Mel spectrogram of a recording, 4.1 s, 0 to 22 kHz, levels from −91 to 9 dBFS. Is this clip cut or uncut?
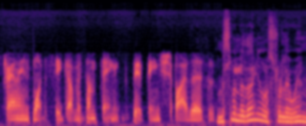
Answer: cut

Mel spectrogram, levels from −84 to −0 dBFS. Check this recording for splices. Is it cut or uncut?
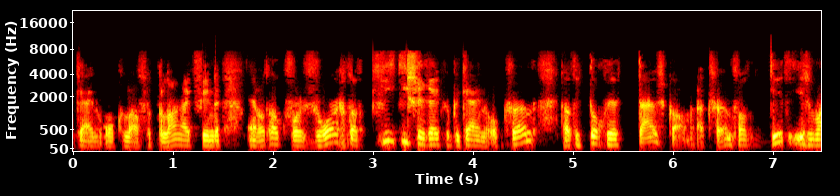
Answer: uncut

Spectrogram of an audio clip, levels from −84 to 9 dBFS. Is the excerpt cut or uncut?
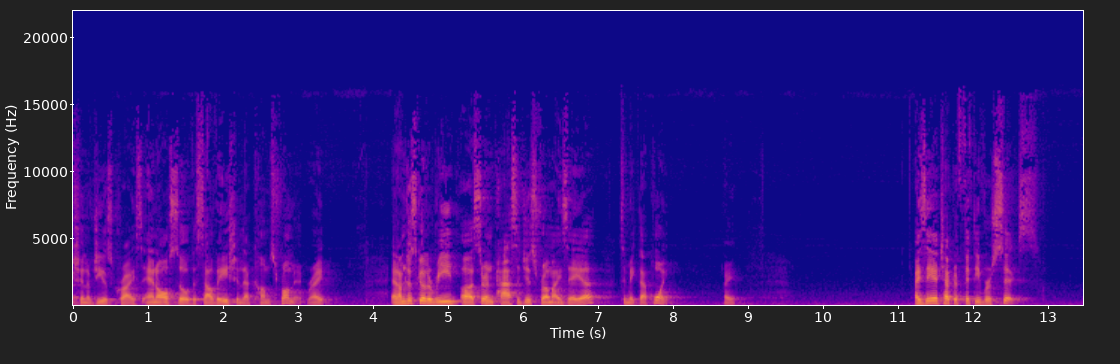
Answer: uncut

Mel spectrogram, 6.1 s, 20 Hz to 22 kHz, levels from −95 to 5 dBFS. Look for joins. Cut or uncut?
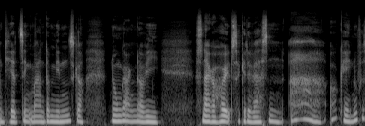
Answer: uncut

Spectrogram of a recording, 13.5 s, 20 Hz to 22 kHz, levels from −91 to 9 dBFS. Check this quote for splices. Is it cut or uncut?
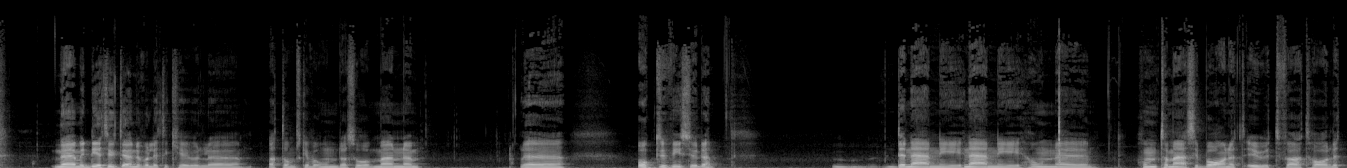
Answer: cut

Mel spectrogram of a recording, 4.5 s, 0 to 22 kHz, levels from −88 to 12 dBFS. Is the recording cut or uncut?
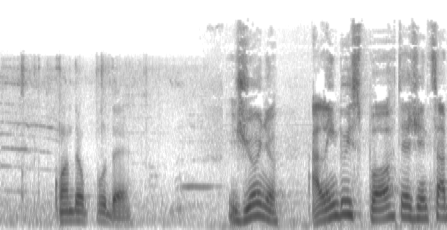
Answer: cut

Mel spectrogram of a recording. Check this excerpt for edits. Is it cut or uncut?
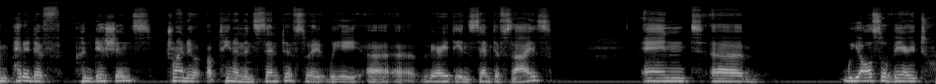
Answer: uncut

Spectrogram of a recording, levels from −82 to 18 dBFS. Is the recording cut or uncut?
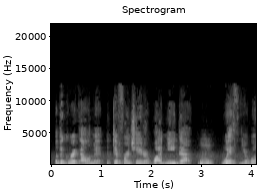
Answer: cut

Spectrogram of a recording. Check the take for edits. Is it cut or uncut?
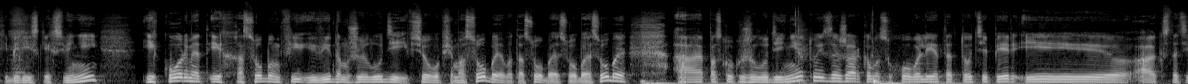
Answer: uncut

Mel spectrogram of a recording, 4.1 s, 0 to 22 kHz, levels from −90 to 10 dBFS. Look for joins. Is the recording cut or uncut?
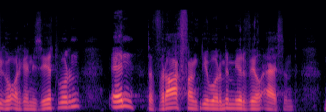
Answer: cut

